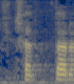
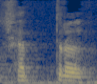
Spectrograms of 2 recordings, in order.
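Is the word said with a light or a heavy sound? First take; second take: heavy; light. First: The word is said with a heavy, forceful sound. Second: The word is said with a light, soft sound. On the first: The speaker calls it wrong. "ਛਤਰ ਨਹੀਂ ਕਹਿਣਾ" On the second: The speaker calls it right. "ਪੋਲਾ ਹੀ ਬੋਲਣਾ ਹੈ"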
